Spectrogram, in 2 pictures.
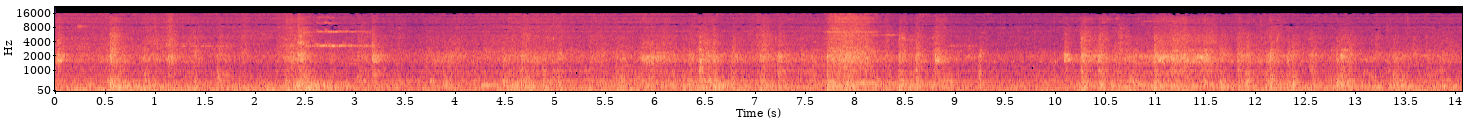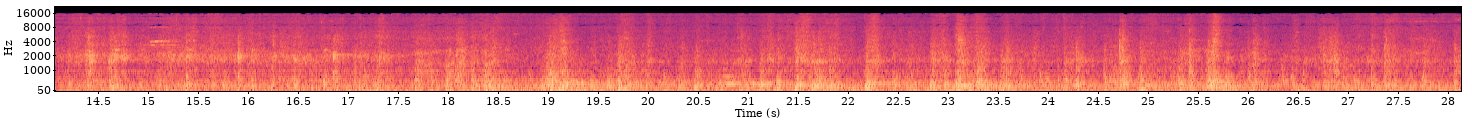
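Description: A passenger train and a goods train running side by side on adjacent tracks: a steady, loud rumble of wheels on rails, with repeated clickety-clack clatter as the wheels cross rail joints.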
